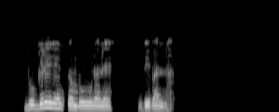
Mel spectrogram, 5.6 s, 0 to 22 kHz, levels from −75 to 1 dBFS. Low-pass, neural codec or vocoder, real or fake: 5.4 kHz; none; real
